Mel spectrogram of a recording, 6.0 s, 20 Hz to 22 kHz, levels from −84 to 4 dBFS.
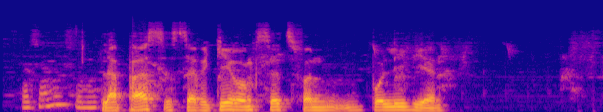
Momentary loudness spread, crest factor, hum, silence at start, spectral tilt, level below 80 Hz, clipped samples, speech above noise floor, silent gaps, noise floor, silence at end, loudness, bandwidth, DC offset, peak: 14 LU; 14 dB; none; 0.2 s; -7.5 dB/octave; -48 dBFS; under 0.1%; 45 dB; none; -61 dBFS; 1.55 s; -16 LUFS; 9.2 kHz; under 0.1%; -2 dBFS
